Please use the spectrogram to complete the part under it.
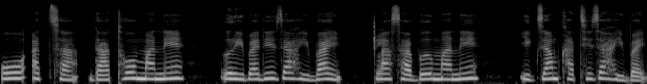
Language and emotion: Bodo, neutral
